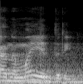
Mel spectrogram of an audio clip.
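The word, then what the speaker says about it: أنا ما أدري: তারপর হচ্ছে আমি জানি না, এটা আরবিতে এইভাবে বলবেন আনা মায়েদ্রি। যদিও এই কথাটি অনেক বাঙালিরা বলে থাকে আনা মাফি মালুম, কিন্তু এর অরিজিনাল উচ্চারণ হচ্ছে আনা মায়েদ্রি, আরবিয়ানরা এভাবে বলে।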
